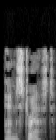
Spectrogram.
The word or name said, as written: unstressed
